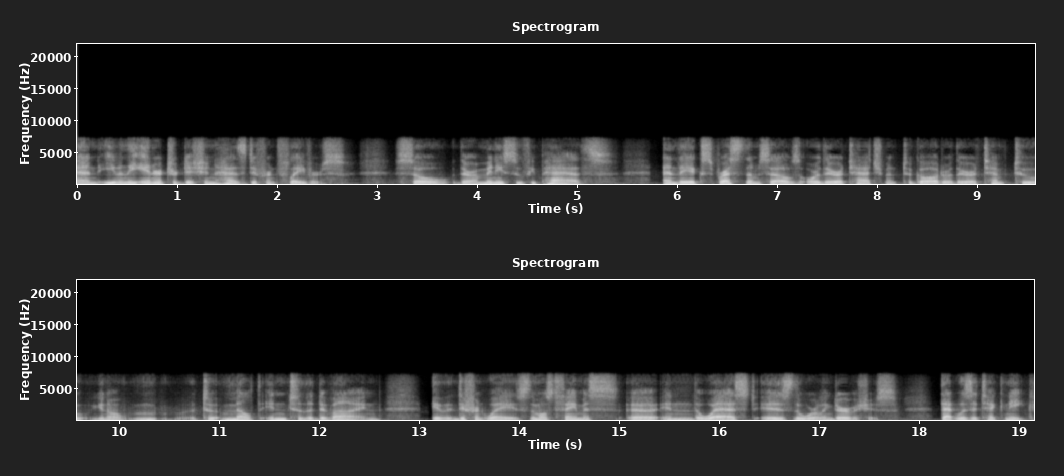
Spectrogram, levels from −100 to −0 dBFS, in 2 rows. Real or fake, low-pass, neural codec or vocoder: fake; 7.2 kHz; codec, 16 kHz in and 24 kHz out, 1 kbps, XY-Tokenizer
